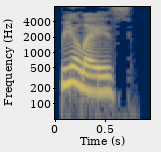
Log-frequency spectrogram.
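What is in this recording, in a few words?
"relays", British English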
